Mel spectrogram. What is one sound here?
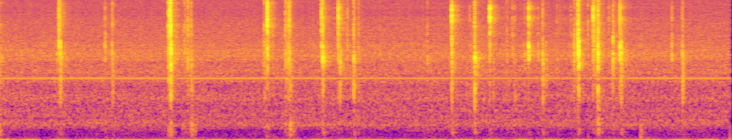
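Building pieces snap into place with quick clicks.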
